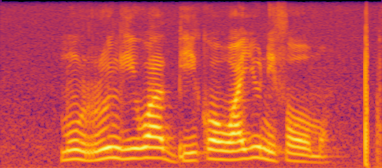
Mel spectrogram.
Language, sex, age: Venda, male, 20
